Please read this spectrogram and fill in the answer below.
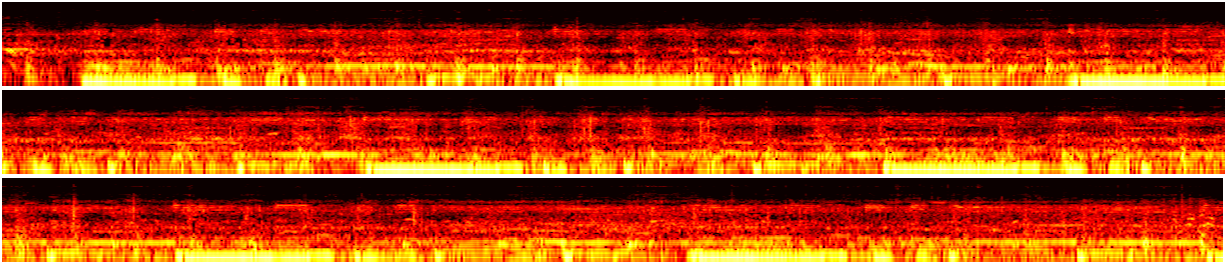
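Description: Background music with a steady beat and a bass phrase that repeats about every four seconds.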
